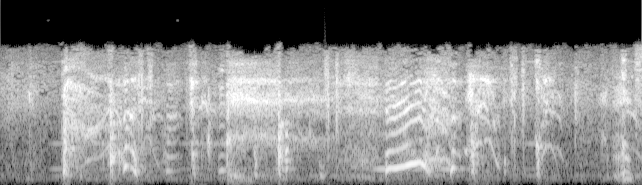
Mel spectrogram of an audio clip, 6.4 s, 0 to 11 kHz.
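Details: Cough in a classic radio drama (1952), a character, Doc Holliday, with lung trouble who seeks drier air for his lungs; acted cough, not real patient.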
